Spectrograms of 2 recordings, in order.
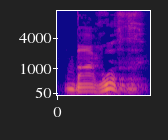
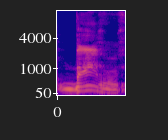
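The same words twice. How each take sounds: First: Baruch with the stress on the final syllable, -ruch; end-stressed Baruch, second syllable held; stress on the last syllable. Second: Baruch with the first syllable, Ba, stressed; front-stressed Baruch, BA-ruch. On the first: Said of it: "is normally pronounced Baruch". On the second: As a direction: lean on the Ba of Baruch, let -ruch drop. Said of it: "with this symbol over the letter Bet". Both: Shown as a demonstration.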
